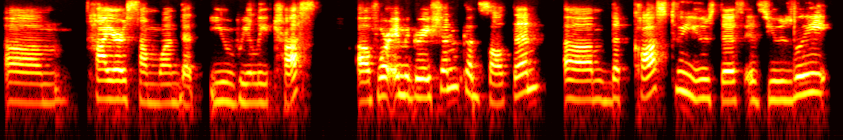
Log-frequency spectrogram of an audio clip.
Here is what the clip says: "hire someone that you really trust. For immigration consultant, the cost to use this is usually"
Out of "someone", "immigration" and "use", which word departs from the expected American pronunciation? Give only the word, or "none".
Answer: none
